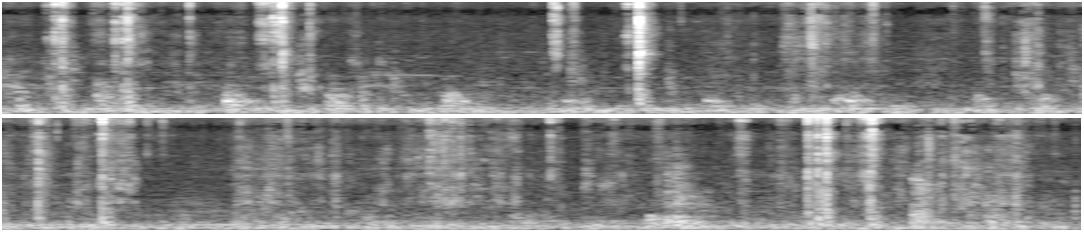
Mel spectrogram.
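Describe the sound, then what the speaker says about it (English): Scissors snipping pine tails for a natural Christmas swag, a scattering of quiet, sharp cuts spread across a soft background with faint rustling. "I'm ready to cut my tails. So I'm just going to cut those."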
